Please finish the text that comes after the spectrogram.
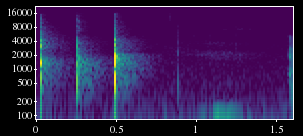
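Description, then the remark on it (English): Three sharp, loud hand claps in a quick, even rhythm as a round of applause for the bear 747, each with a short ringing tail, followed by a faint fourth tap before a voice begins speaking. “Just a round of applause, quickly, for him.”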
